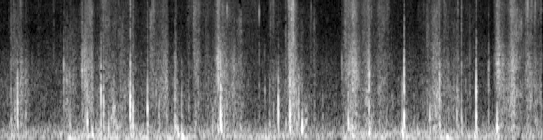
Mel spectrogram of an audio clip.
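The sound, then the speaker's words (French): Footsteps crunching through snow, many steady steps in an even walking rhythm, each a short, crisp crackle over a low constant background, with no talk heard. “Et puis, le bruit de la neige. Hein? Écoutez le bruit de la neige quand on marche.”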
